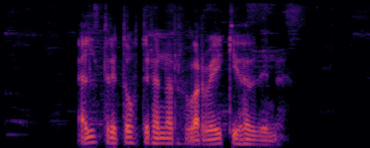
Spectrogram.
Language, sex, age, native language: Icelandic, male, 30-39, Icelandic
